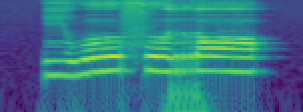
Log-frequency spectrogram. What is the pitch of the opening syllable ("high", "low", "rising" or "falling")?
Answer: low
